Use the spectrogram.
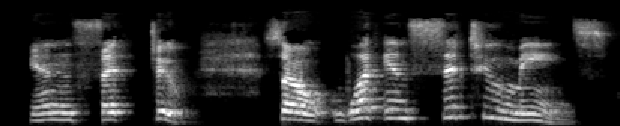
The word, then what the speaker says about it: in situ: go to the bank they cannot pronounce it they say institute and i'm like no in situ so what in situ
